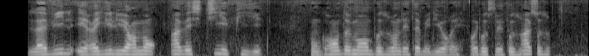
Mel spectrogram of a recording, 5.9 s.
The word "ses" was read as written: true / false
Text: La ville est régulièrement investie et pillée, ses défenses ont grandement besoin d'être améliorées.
false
